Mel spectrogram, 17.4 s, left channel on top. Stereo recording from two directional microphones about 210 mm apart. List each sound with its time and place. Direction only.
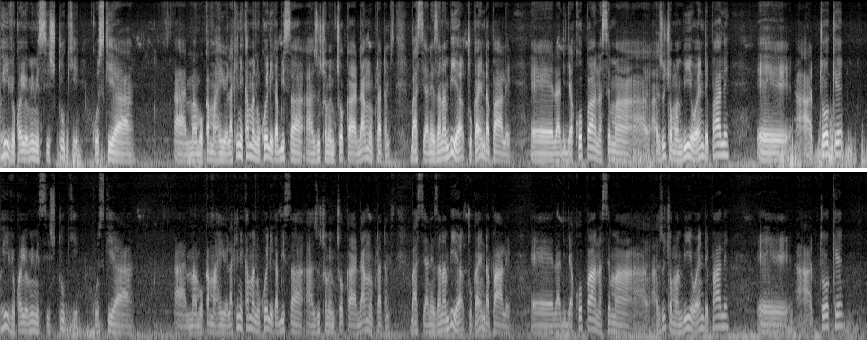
0.0 s speech: 50° left (ahead or behind)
